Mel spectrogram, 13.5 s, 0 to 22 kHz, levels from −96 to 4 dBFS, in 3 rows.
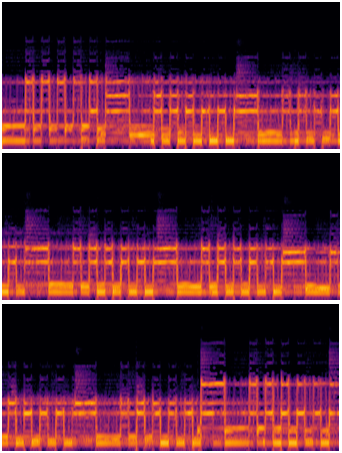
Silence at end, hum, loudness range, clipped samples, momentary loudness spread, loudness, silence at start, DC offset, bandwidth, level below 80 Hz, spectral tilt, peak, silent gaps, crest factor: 0 s; none; 1 LU; under 0.1%; 5 LU; -21 LUFS; 0 s; under 0.1%; 3.6 kHz; -56 dBFS; -9.5 dB/octave; -10 dBFS; none; 12 dB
